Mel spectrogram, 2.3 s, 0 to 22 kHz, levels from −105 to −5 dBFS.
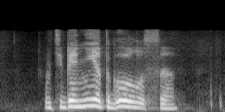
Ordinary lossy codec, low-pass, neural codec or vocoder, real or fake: none; 7.2 kHz; codec, 44.1 kHz, 2.6 kbps, DAC; fake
